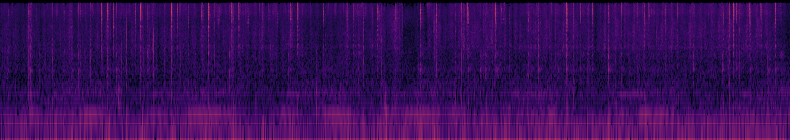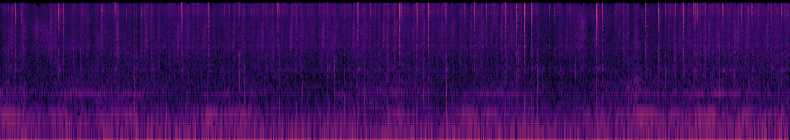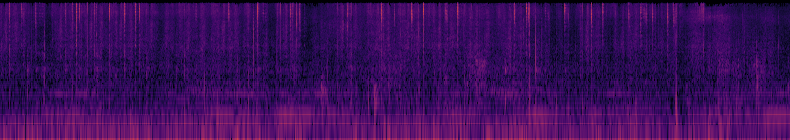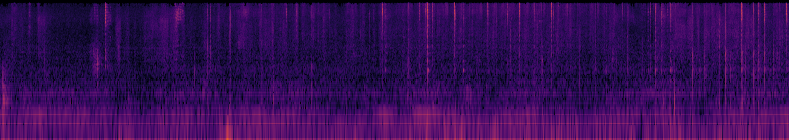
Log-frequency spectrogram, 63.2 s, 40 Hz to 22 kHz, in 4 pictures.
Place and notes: Hazel Tindall knitting with a belt, Aith, Shetland Islands, UK - Hazel Tindall - crowned the World's fastest knitter in 2008 - knitting with a traditional Shetland knitting belt
In 2008, Hazel Tindall won the International Championship for the World's Fastest Knitter, completing 262 stitches in under 3 minutes, which is completely amazing, and definitely a knitting speed to aspire to! In Shetland, knitters have traditionally knitted garments with the aid of a special belt. The belt is made of leather and has a stuffed cushion with holes in it, stuffed with horsehair. Into this stuffed cushion, the knitter can shove the end of a very long steel needle, freeing up the hand which would have otherwise held that needle, and holding the garment firmly in place while the knitter progresses with it. Many of the traditional Shetland garments such as "allovers" (sweaters covered all over with a coloured pattern) are knit on long steel needles in this way. Hazel has a beautiful collection of old knitting belts, many of which are worn and show signs of being damaged by repeatedly having sharp steel needles shoved into them!
7 August, 10:21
